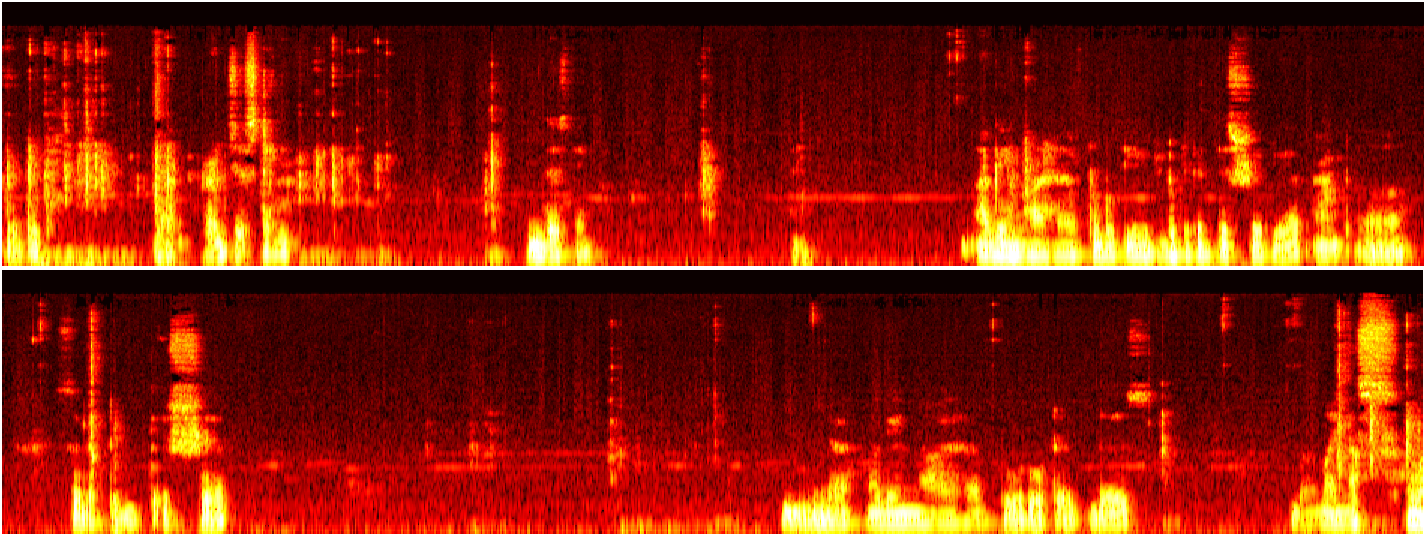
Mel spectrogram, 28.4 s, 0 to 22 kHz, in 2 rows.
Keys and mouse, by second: 10.0 ctrl+d, 15.3 Left, 15.8-18.4 Left, 18.9 Left, 19.1 Left, 20.3 Left, 20.6 Left, 20.7 Left, 20.9 Left, 21.0 Left, 21.1 Left, 21.2 Left, 27.6-28.4 typing.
